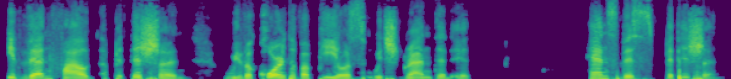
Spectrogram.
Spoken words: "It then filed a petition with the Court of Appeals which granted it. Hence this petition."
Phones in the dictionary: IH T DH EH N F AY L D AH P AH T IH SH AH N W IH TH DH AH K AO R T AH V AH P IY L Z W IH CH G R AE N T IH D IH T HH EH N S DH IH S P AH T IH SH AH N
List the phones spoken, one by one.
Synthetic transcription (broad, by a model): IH T DH EH N F AY L D AH P AH T IH SH AH N W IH DH AH K AO R T AH V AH P IY L S W IH CH G R AE N T IH D IH T HH EH N S DH IH S P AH T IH SH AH N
